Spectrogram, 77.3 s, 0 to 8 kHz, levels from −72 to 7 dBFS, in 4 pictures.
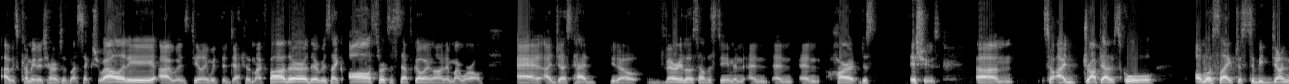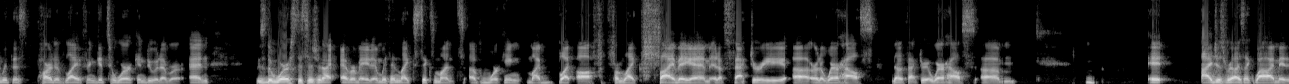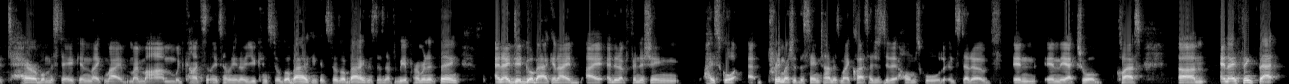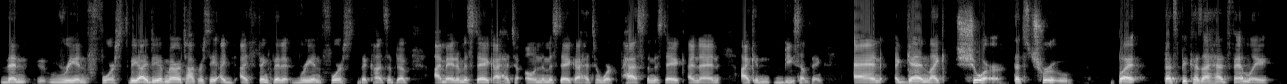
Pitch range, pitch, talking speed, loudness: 85-125 Hz, 100 Hz, 185 wpm, -14 LUFS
